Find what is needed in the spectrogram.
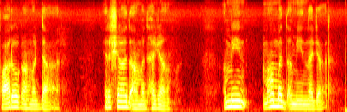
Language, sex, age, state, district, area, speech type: Kashmiri, male, 45-60, Jammu and Kashmir, Ganderbal, rural, spontaneous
